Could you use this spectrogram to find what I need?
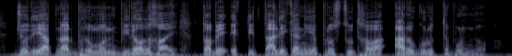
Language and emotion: Bengali, neutral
